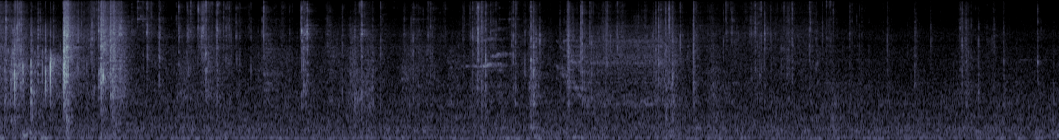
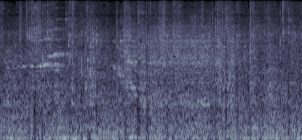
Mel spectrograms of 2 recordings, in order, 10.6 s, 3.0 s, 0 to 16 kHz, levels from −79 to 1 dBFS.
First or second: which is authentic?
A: first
